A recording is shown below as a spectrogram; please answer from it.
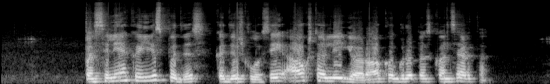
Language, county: Lithuanian, Klaipėda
